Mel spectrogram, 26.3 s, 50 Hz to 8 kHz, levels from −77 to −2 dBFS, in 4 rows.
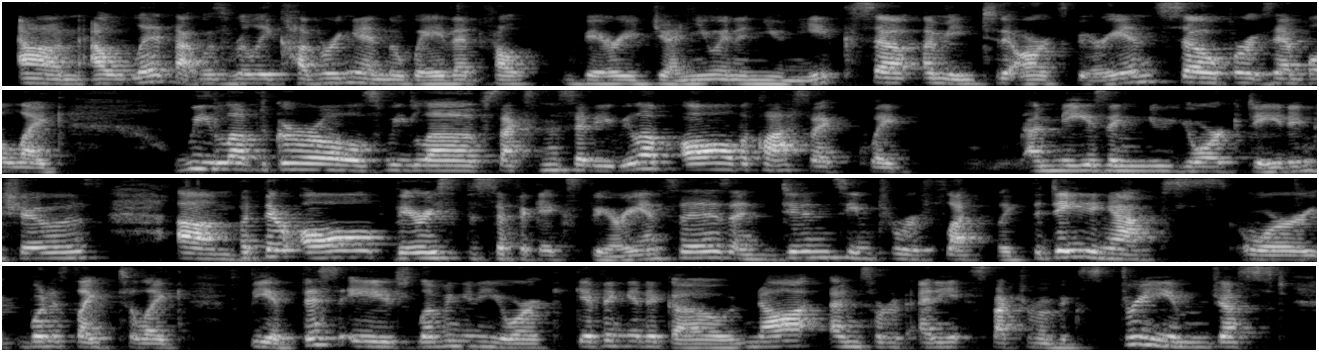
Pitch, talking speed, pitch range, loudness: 175 Hz, 205 wpm, 150-200 Hz, -22 LUFS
